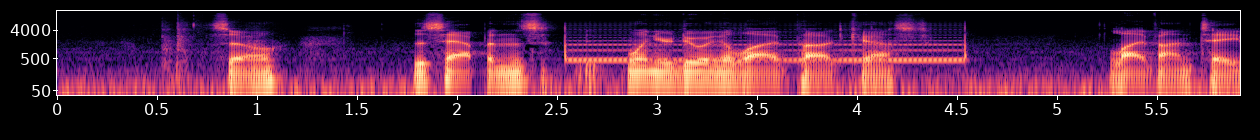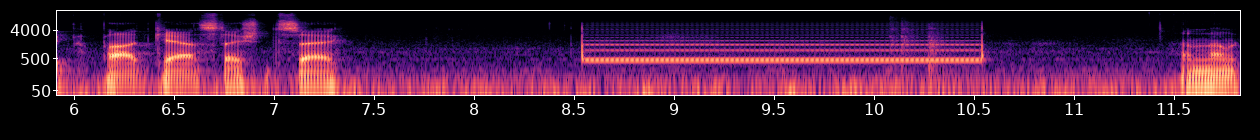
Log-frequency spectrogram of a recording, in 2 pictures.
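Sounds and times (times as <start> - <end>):
faint hiss: 0.0 - 11.8
speech: 0.8 - 4.4, 5.2 - 7.4, 11.6 - 11.8
steady electronic telephone tone of a failed call: 2.5 - 4.6, 8.5 - 10.6.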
